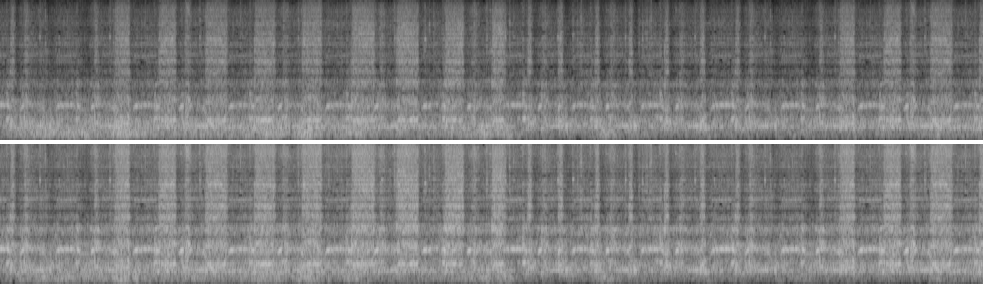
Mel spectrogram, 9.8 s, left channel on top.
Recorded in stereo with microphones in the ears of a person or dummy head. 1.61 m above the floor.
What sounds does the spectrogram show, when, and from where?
0.0 s a machine running: 50° right (ahead or behind)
